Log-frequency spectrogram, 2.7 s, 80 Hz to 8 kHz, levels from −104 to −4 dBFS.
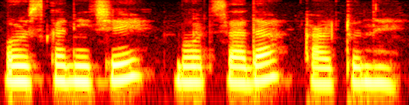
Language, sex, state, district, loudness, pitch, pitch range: Hindi, female, Arunachal Pradesh, Longding, -15 LUFS, 220 Hz, 215-235 Hz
